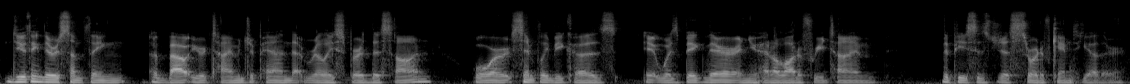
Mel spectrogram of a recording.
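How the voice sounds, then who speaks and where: A man's voice: sits low, level tone, normal speed, fairly bright tone. A man hosting a podcast, asking curious questions and encouraging his guest with short replies. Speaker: podcast host. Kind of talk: interview questions.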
